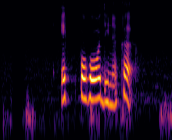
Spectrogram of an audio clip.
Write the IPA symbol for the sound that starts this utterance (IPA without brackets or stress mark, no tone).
e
